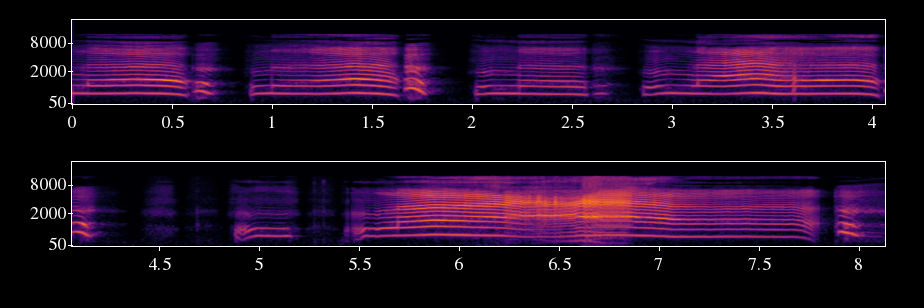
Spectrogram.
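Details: Repeated loud, high-pitched wailing cries of a baby with brief pauses for breath, building to a long strained cry near the end; ordinary infant crying.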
